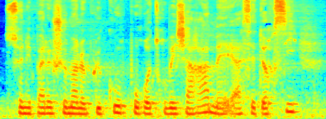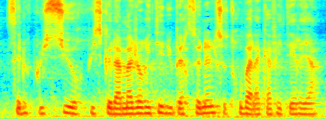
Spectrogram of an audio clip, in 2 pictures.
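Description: A woman's voice: sits low, steady tone, fast talker, a little mellow, echoey room, slight background noise, lightly acted. A woman playing a determined young boy hero in an audio drama, thinking aloud as he acts. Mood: watchful. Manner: thinks aloud, narrating own actions.

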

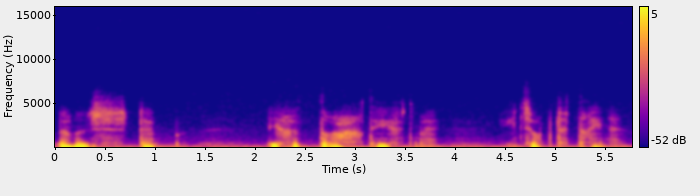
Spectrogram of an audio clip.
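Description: A man in a radio play speaking in a hushed whisper as a frightened hidden figure. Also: fairly high pitch, expressive, takes it slowly, vocal fry, exaggerated voice. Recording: dull old radio recording.

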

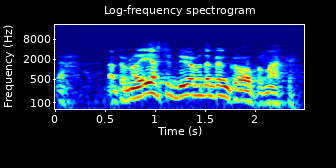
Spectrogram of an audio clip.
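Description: Casting: down-to-earth male sidekick, played by a man, mid-pitched, questioning, vintage radio drama, very narrow band. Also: lively intonation, quick pace, lightly acted. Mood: practical. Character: sensible male companion to a professor, questioning and practical. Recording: thin, narrow old radio recording, faint hiss.

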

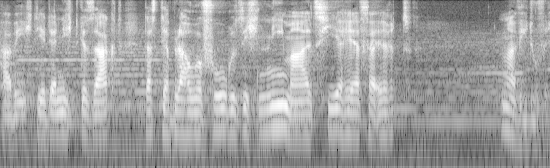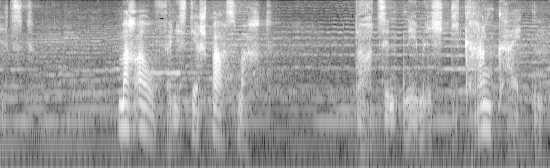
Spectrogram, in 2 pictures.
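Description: A woman's voice: extremely low pitch, slow, over music, exaggerated voice. A woman playing Night as a weary, imperious, grumbling female spirit in a theatrical radio drama style, sighing and at times whispering. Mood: grudging. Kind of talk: German radio drama acting.

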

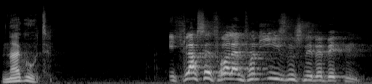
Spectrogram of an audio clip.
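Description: A young prince in a radio play. The voice sits a little high and moves in an animated way, courteous and formal, with aristocratic eagerness. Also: male voice, moderate pace, full character voice. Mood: regal, amused. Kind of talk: German radio play acting.

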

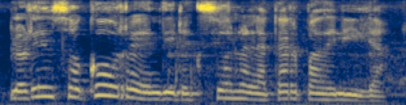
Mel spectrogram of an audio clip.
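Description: A woman's voice: mid-range voice, lively intonation, moderate pace, dark tone, slight background noise, close to an everyday voice. A woman as narrator of a radio drama, reading scripted scene descriptions. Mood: narrating. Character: storytelling female narrator of a radio play. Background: music.

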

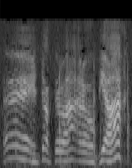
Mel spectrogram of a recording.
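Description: A slightly noisy, muffled old radio play with a mocking villager. The voice is high and piercingly sharp, full of teasing excitability. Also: male voice, measured pace, full character voice. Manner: teasing, jeering. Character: mocking, excitable male villager jeering at a scientist. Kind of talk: 1970s Dutch radio drama acting. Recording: muffled 1970s radio drama recording, faint noise.

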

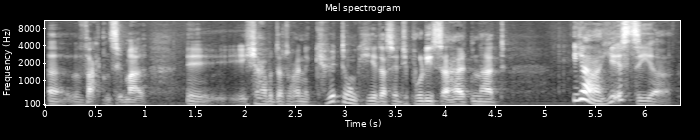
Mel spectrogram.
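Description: A man's voice: on the low side, big pitch swings, moderate pace. An actor playing a talkative, slightly flustered insurance salesman in a vintage radio crime drama. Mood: explanatory.

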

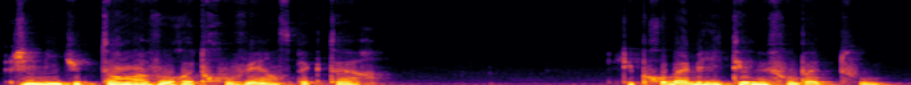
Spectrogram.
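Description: Woman playing a mellow, devoted female AI assistant. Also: mid-range voice, steady tone, a little fast, close to an everyday voice. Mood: relieved, grave. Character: female AI assistant in a robot body, devoted, confessional. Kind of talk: French audio drama acting, intimate dialogue.

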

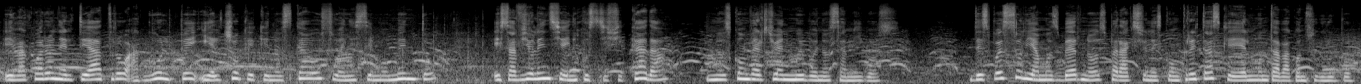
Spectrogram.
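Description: A woman's voice: mid-range voice, moderate pace, crowd noise, background noise, lightly acted. An actress playing a guarded, earnest French woman journalist in a radio drama. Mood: reflective.

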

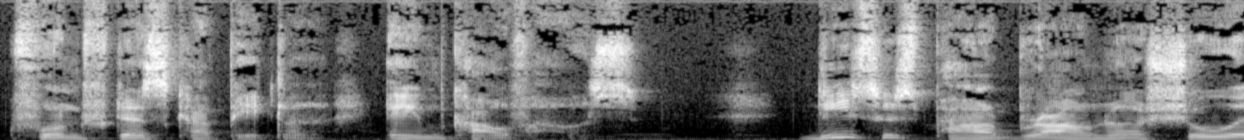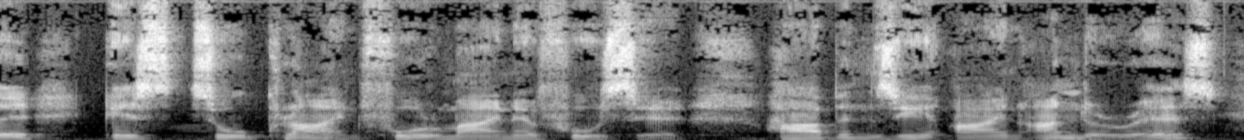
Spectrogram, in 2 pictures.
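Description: An actor playing a polite American who recites stilted textbook phrases with an American accent. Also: male voice, medium pitch, sing-song, drawn-out words, bright, forceful tone, exaggerated voice. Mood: earnest, polite. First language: English. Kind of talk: satirical radio play acting.

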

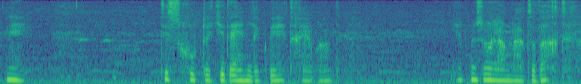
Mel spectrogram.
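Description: A woman's voice: on the low side, little pitch movement, normal speed, lightly acted. Actress as an affectionate, teasing young woman, noisy recording. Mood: intimate, loving. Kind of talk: Dutch radio play acting. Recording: noisy old radio play recording.

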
